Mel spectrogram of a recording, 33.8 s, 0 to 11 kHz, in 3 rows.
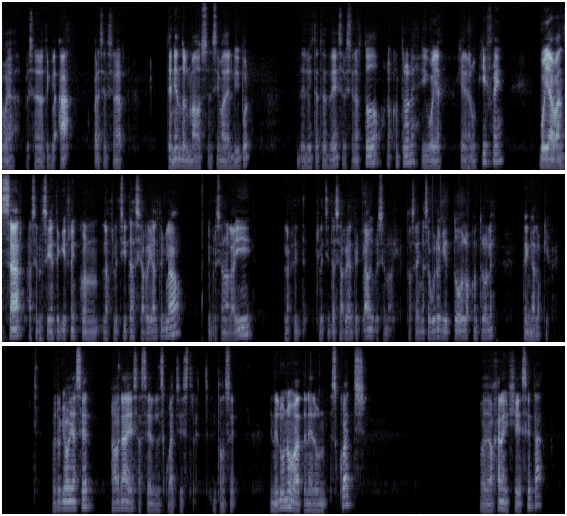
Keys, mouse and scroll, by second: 1.2 a, 6.8 a, 9.1 i, 11.8 Up, 15.1 i, 16.1 Up, 18.3 i, 23.0-25.6 drag, 27.1-28.6 drag, 28.6 g.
